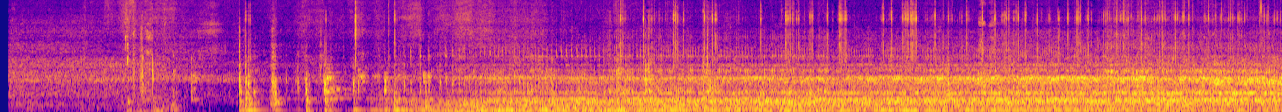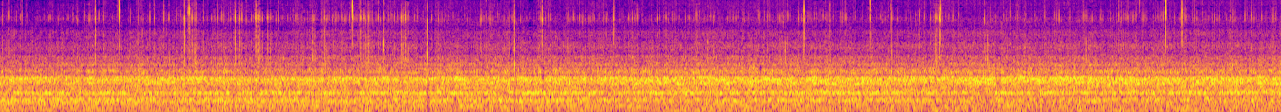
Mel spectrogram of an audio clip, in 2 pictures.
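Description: A motorcycle engine drones steadily as it rides along.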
